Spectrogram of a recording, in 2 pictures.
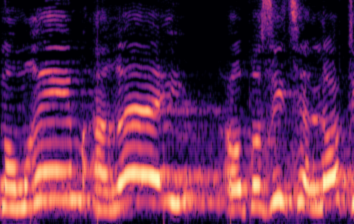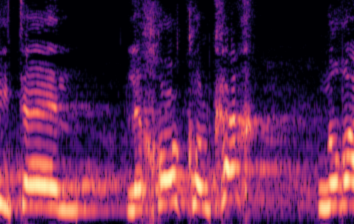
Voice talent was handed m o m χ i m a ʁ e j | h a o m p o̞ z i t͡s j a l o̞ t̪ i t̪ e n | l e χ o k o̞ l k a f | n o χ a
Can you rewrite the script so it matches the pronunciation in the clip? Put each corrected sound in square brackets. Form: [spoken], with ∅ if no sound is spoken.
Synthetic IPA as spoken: m o m [ʁ] i m a ʁ e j | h a o [∅] p o̞ z i t͡s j a l o̞ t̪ i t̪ e n | l e χ o k o̞ l k a [χ] | n o [ʁ] a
